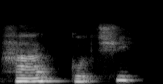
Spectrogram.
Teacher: Entonces es una sílaba cerrada, no acentuada. Entonces ese kametz es un kametz hatuf y suena O.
